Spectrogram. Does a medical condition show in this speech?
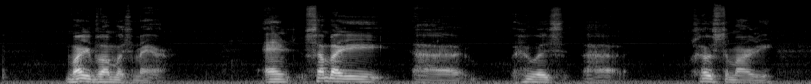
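Yes: tongue cancer surgery; radiation.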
